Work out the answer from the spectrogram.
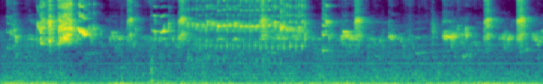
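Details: Lovebirds in busy chatter, a dense stream of shrill, rapid twittering notes with louder harsh chirps at the start.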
